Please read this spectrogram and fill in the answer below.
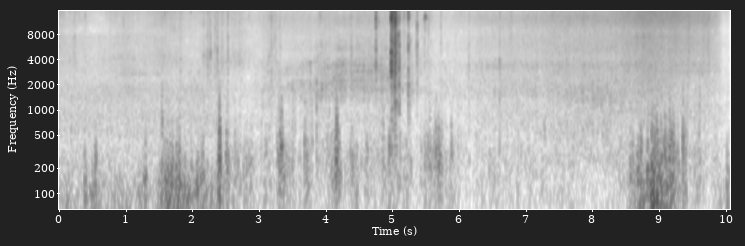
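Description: Wind buffeting the microphone in gusts, loudest near the end, with a few light knocks and one sharp crack about five seconds in.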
